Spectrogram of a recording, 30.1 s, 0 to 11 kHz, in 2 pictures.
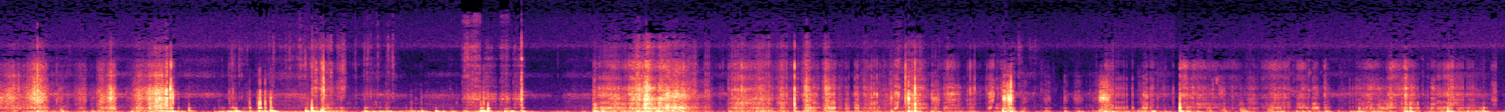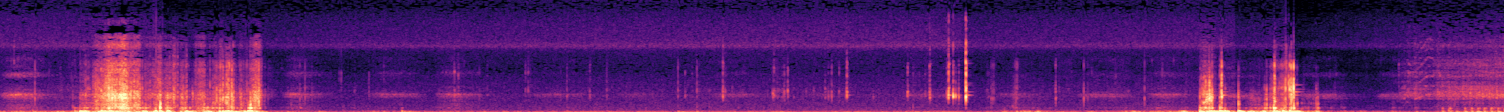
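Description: KTM 450 XC-F single-cylinder four-stroke dirt bike engine revved in short, irregular bursts with scraping, as the bike is wrestled up a rock ledge. After about 18 seconds it drops to a much quieter stretch, then there is a loud burst of a second or so near the end.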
